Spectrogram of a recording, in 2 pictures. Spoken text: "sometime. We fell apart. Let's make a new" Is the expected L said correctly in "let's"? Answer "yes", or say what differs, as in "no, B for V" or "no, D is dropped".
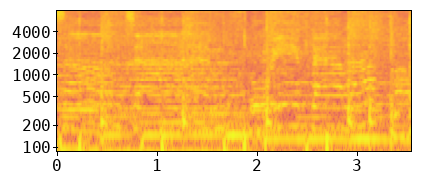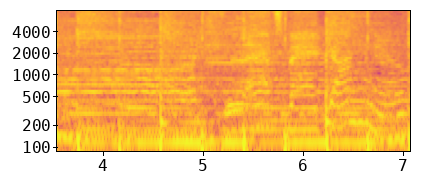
yes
